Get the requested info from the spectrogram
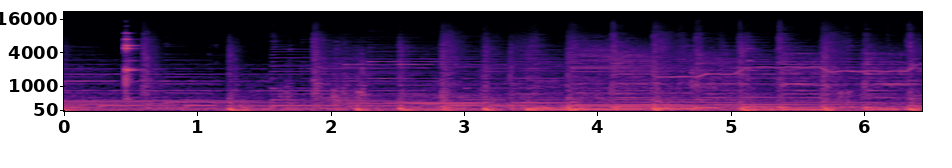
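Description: Background music with soft held notes, over a few clinks of a metal spoon against a glass measuring jug as baking soda is scooped in; the sharpest, ringing clink comes about half a second in.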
